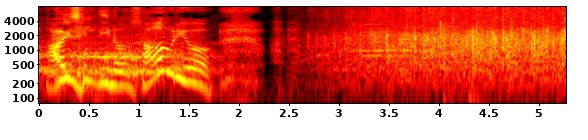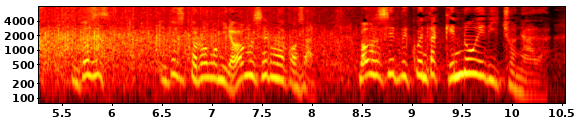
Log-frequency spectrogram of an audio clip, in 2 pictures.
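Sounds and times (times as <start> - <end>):
speech: 0.1 - 2.2, 5.6 - 10.4
applause sound effect: 2.6 - 9.4.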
